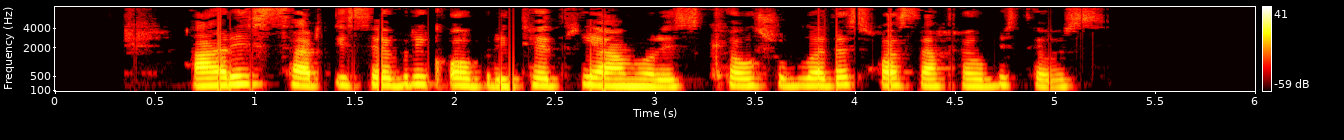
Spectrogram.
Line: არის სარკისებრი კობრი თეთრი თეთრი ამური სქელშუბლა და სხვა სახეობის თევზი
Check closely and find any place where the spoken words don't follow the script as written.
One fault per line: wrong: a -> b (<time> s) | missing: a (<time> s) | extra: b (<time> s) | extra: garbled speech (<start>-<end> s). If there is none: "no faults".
missing: თეთრი (2.7 s)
